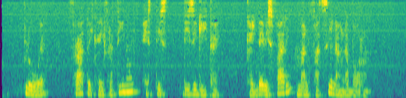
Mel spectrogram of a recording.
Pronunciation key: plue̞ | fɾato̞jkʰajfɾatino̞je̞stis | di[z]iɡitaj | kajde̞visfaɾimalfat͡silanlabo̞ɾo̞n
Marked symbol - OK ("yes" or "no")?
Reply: yes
